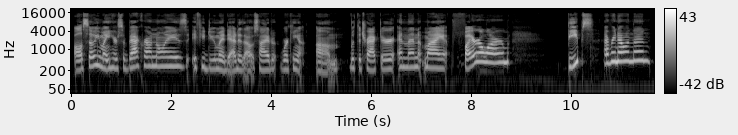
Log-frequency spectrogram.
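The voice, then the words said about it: Sick, congested, hoarse voice. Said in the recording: “pardon my voice if it sounds a little different. I am currently sick. I've been having a sore throat and now I have a cough and I'm congested.”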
